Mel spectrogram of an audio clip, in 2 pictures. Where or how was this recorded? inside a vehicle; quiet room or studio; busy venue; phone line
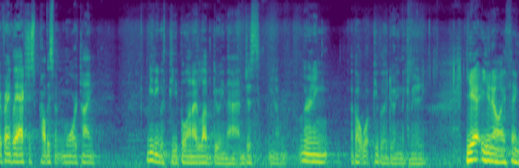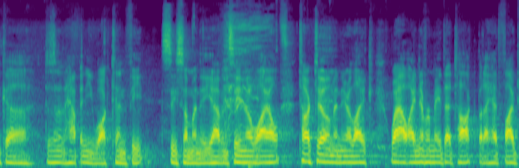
busy venue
